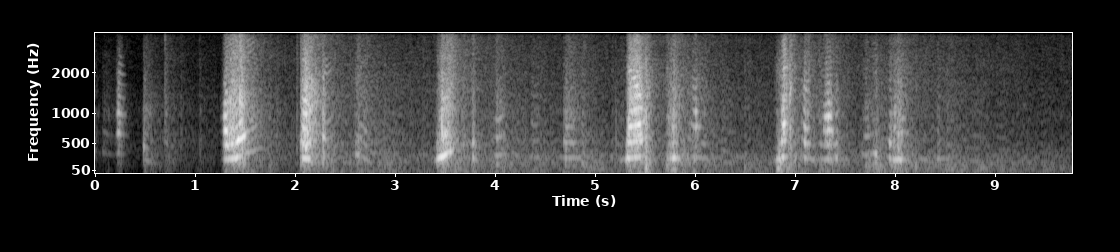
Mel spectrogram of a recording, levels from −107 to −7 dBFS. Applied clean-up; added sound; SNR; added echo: neural mask model RNNoise.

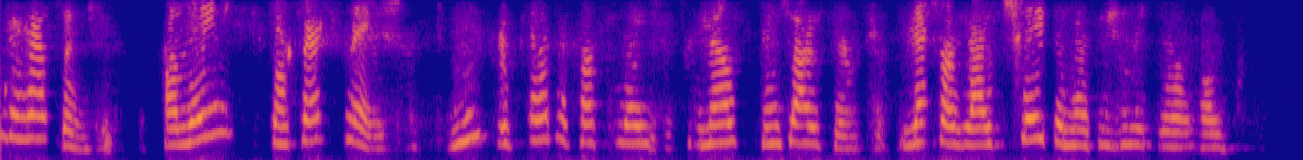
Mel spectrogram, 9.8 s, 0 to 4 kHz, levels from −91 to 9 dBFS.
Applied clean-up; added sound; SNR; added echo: neural mask model Resemble Enhance denoiser.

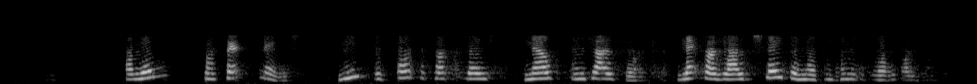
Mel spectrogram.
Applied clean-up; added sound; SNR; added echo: neural mask model DeepFilterNet 3.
